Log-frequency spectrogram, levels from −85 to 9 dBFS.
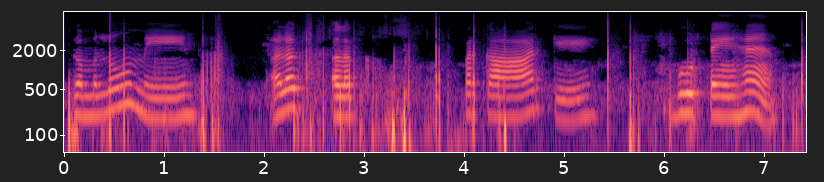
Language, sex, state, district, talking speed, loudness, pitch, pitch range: Hindi, female, Punjab, Fazilka, 65 wpm, -20 LUFS, 205 Hz, 195-230 Hz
